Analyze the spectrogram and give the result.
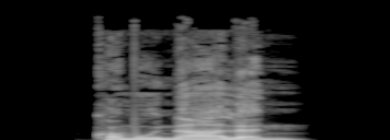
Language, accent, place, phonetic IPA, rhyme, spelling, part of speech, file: German, Germany, Berlin, [kɔmuˈnaːlən], -aːlən, kommunalen, adjective, De-kommunalen.ogg
- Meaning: inflection of kommunal: 1. strong genitive masculine/neuter singular 2. weak/mixed genitive/dative all-gender singular 3. strong/weak/mixed accusative masculine singular 4. strong dative plural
